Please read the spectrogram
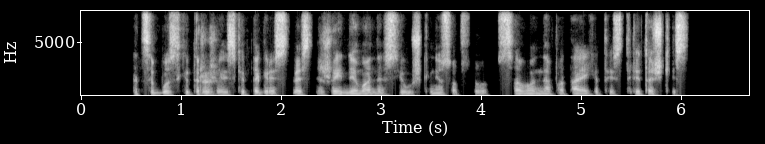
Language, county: Lithuanian, Vilnius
